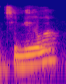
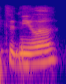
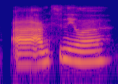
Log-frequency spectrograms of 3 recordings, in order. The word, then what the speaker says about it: Tanila: And Tamila? Am I saying your name right, by the way? I think you're saying it right. Yeah. Did you say Tanila? Yeah. Okay. I'm Tanila.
